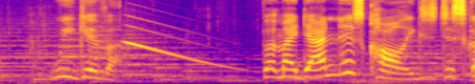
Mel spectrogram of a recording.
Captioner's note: descending sound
